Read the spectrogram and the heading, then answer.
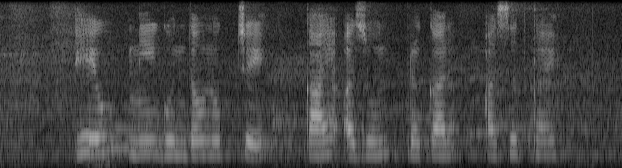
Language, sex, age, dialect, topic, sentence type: Marathi, female, 18-24, Southern Konkan, banking, question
